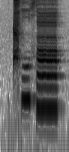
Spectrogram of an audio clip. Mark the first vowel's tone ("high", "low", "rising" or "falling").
high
